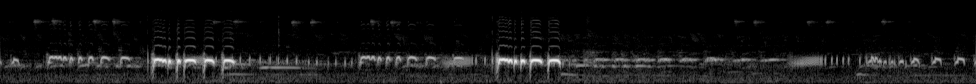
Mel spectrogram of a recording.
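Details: Loud local zebra dove played to make quiet caged doves call; staccato trilled coos repeat in bursts every few seconds, with softer cooing from other doves between them.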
